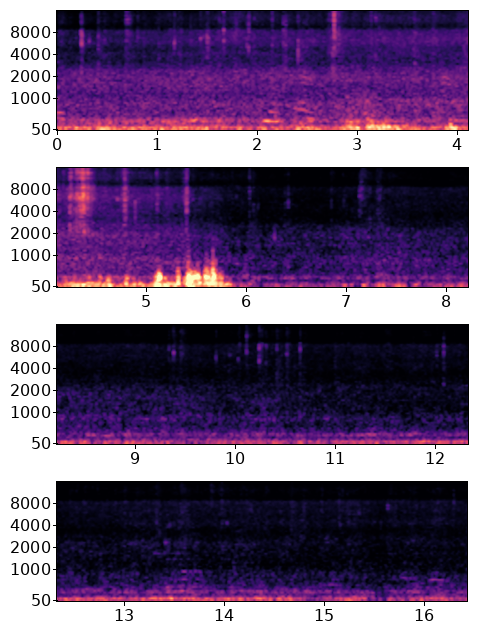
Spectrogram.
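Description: Wind gusts outdoors and rustles tree leaves.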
